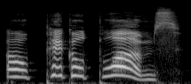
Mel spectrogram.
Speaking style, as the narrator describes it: Hisa exclaimed

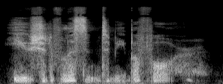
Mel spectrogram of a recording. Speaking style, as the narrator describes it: whispered the Alma

